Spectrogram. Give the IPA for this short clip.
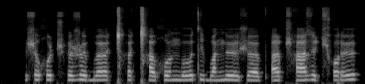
ʂ i χʷ i ʈ͡ʂʰ ʏ ʐ ø b œː ǀʰ œ ǀʰ a χʷ a ŋ ʊː t i b a ŋ ʏː ʃ œː pʼ a ʈ͡ʂʰ a z ø t͡ɕʰ ɔ ɾ ʏː

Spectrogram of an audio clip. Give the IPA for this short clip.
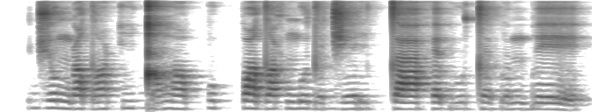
d͡ʒ ʊ ŋ ɡ a dˤ i̤ k i̤ ɡ͡ǃ i̤ ðˤ e̤ pː u pː ɔ dˤ ɛ x ŋ u d ɛ̤ d͡ʒ e̤ ɾ i̤ tː a h ɛ b ṳ t ɛ̤ b ɛ̤ m b e

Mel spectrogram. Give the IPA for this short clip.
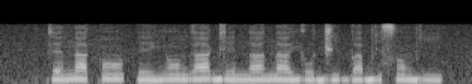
k ɛ˧ n a˦ k ɔ̃˦ | e˨ j ɔ̃˧ ɡ a˦ ɡ e˦˨ n a˨˦ n a˧ j o˨ d͡ʒ i˨˦ b a˦ b i˧ s ɔ̃˦ b i˦˨

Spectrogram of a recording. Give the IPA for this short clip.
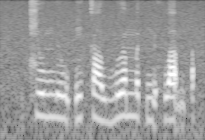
t͡ɕ u˧ ŋ ɨ̤˨˩ w ʔ i˨˦ k a̤˨˩ w m u˧ ə̯ m ə˨˩ t̚ ŋ ɨ̰˧˨ h w a̰˧˨ m ʔ

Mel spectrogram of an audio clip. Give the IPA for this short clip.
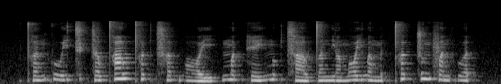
t̪ʰ ɐ˨˥ n k uː˨˥ j t͡s ɪ˨ k̚ s ɐ˨ w t̪ʰ aː˥ w t̪ʰ ɐ˥ k̚ t͡sʰ ɐ˧ k̚ w ɔː˨˩ j | m ɐ˥ k̚ h e˨˥ j n̪ ʊ˧ k̚ t͡sʰ aː˨ w t̪ ɐ˧ n j ɐ˨˥ m ɔː˥ j w ɐ˨˧ m ɵ˥ t̚ t̪ʰ ɐ˥ k̚ s ʊ˥ ŋ f ɐ˨˧ n kʷ ɐ˨˥ t̚

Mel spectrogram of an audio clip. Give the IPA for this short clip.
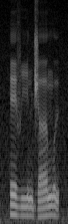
e v iː n d͡ʒ ɐː ŋʷ ɨ

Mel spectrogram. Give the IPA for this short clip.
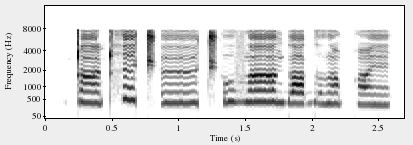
ʈ ã˨˩˦ ʈʰ ɛ˥ t͡ʃʼ øː˨˩˦ t͡ʃʼ ʊ˥˨ v ãː˥ ɡ a˧˥ ɡʱ ə̃ː˧ q ẽ˨˩

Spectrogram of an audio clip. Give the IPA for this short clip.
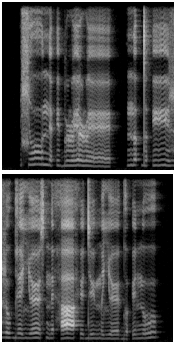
ɕ uː n ø ʔ y b y ɭ ʏː ɭ øː | n ʊ ʔ d ʊ ʔ yː ɮ u ɡ ɪː ʎ øː s n ɪ h aː h y d y m ɪ ʎ ʏː ɡ ʊ ʔ y n u

